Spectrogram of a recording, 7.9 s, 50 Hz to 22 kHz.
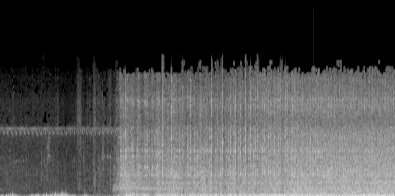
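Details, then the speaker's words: Yard Machines 8HP Tecumseh snowblower that surged and hunted, after replacing carburetor 632334A, at full choke and full throttle: it catches after a couple of pulls and runs at a steady, even beat with no surging; normal running. "this snowball is now completely tuned up it's ready for the winter"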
